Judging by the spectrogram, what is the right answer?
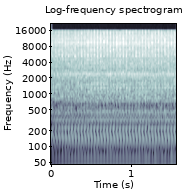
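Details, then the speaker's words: Small engine on a dyno under resistor load at 20 A per switch, governed at exactly 3000 rpm, 28° total advance: steady, even firing at constant speed with no misses or knocks. Normal governed running under load. "now that we have the engine loaded i need to adjust the rpm to exactly 3000 it's a bit touchy but once adjusted the governor will hold the engine at the desired speed"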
